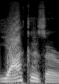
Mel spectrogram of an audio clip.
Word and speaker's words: Yakuza: Hey, y'all know it's pronounced Yakuza, right?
